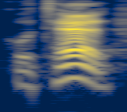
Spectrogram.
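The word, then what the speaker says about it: hotel: اکثر بچه‌ها اشتباه میگن یعنی میگن هو اشتباهه استرس روی بخش دوم یعنی روی تی هتل یعنی هتل هتل هتل یعنی به اون هتله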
